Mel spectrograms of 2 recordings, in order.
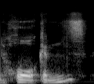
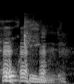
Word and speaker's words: Hawking: It's not Stephen Hawkins. It's Hawking.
